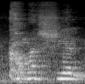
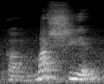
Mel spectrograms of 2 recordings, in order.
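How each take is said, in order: First: "Commercial" punched on its first syllable, the middle weakened; wrong first-syllable stress. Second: "Commercial" with a short first syllable and a strong "mer"; stress on second syllable. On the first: Teacher demonstrates what not to say, first syllable of "Commercial" wrongly stressed. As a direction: hit "Com" hard at the start of "Commercial". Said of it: "you should not say commercial". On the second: Teacher corrects the wrong version, second syllable of "Commercial" stressed. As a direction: lean on the middle of "Commercial". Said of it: "this has to be stressed".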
